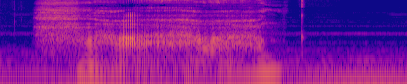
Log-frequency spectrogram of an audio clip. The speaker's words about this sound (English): That sounded like a death rattle, the sort of thing you'd hear someone say when it's their final breath before passing on.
